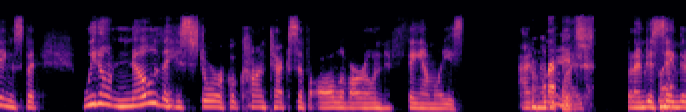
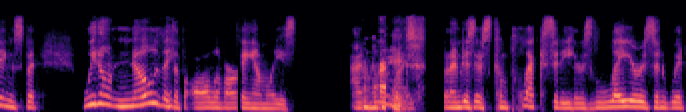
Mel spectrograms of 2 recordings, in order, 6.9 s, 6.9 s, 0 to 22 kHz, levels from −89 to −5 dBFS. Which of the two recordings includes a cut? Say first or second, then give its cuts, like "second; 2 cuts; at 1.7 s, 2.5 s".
second; 5 cuts; at 1.7 s, 2.4 s, 4.3 s, 4.7 s, 5.7 s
